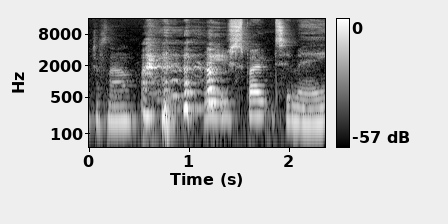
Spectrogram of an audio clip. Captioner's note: laughter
